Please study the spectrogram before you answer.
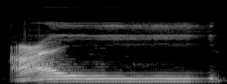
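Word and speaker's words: ع: পরিমাণ টেনে পড়তে হবে এবং একটু চাপ দিয়ে আইন হা পড়েছিলাম আর আইন এক জায়গায় মাখরাজ এটা হচ্ছে কন্ঠনালীর মধ্যখান হইতে তাহলে আপনারা আমার সাথে উচ্চারণ করুন আইন আইন খেয়াল রাখবেন হরফটা যেন নাকের ভিতর না যায়।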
